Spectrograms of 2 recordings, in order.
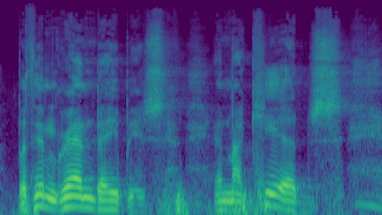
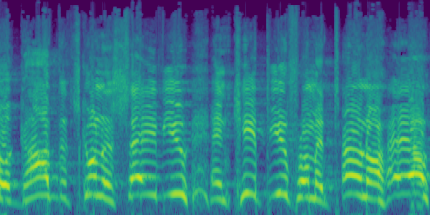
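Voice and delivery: higher and louder, urging the flock; preaching at full force; 12 semitones higher, 8 dB louder than usual. Acted. Pastor urges parents to get to church, preaching hard. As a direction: lean into it like a revival preacher.

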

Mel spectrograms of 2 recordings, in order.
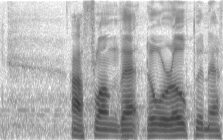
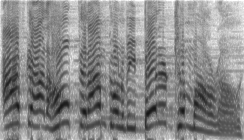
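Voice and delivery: higher, louder, driving toward hope; rising preaching; 10 dB louder than usual. Acted. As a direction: lift the room with each line. Builds to full preaching.

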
